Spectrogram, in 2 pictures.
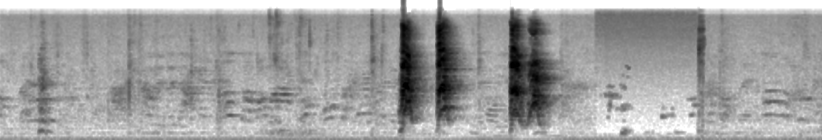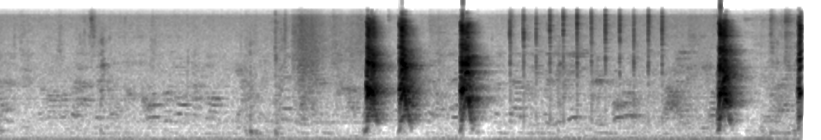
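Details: Poodle puppy barking in short bright bursts, a pair near five seconds, three around fifteen to sixteen seconds and one near nineteen, with soft voices murmuring between the barks indoors.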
